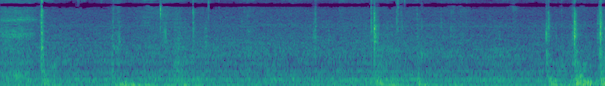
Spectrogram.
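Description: A few faint clicks and small knocks from hands and locking pliers working at the ignition switch housing on the steering column, over a low steady hum.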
